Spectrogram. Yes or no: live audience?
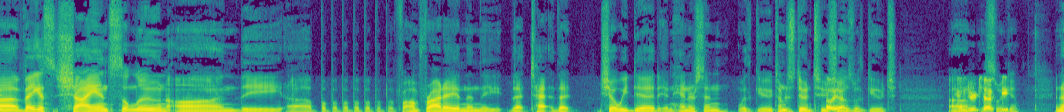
no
